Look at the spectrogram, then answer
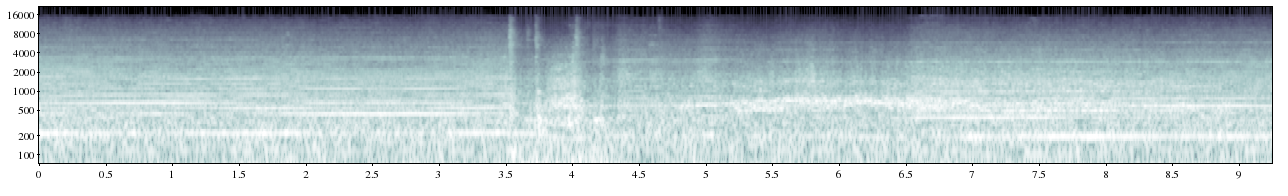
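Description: A race car engine in the Assetto Corsa racing game at Zandvoort holds a steady high-revving drone without a gear change, with a brief rattling burst partway through.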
